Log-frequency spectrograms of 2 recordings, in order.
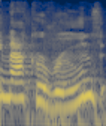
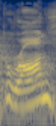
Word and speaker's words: macarons: love but especially baking macarons is my specialty and if you say macaroons no you're wrong macaroons are the coconut cookie i'm talking about macarons the french sandwich cookie so if you say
